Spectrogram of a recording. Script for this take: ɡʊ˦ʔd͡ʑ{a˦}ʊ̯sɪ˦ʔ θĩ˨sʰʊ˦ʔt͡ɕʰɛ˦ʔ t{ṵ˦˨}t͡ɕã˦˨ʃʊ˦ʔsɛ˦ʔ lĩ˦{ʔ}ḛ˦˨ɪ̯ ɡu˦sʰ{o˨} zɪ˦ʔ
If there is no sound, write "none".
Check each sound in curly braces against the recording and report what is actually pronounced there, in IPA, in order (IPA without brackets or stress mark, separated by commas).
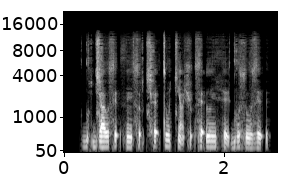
a˦, u˦, h, u˨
